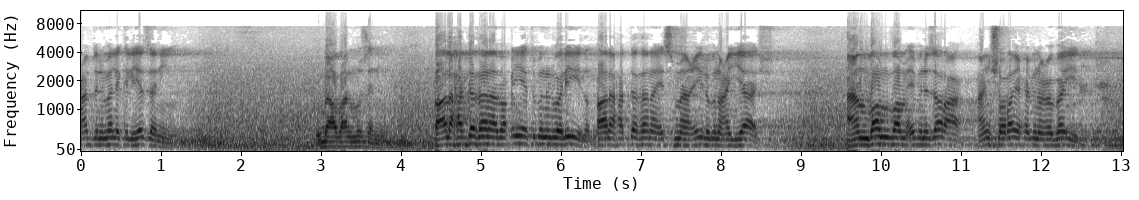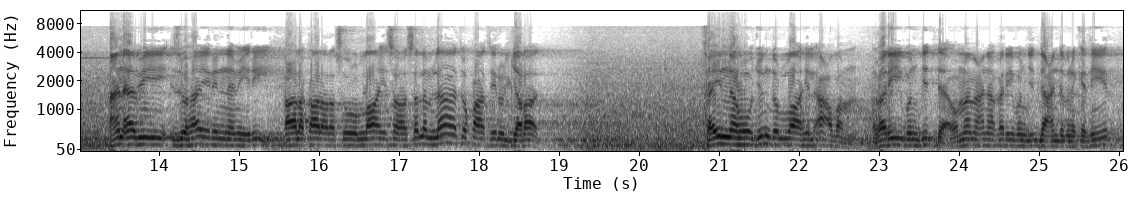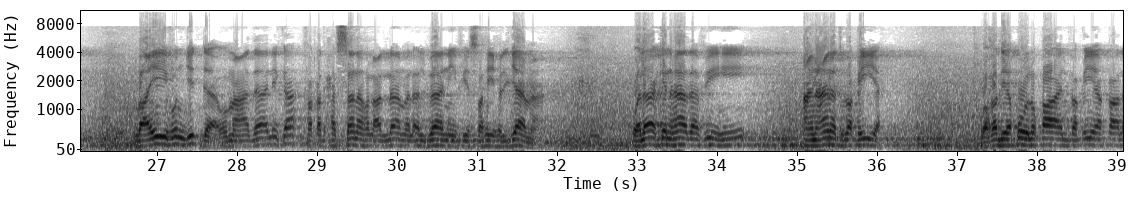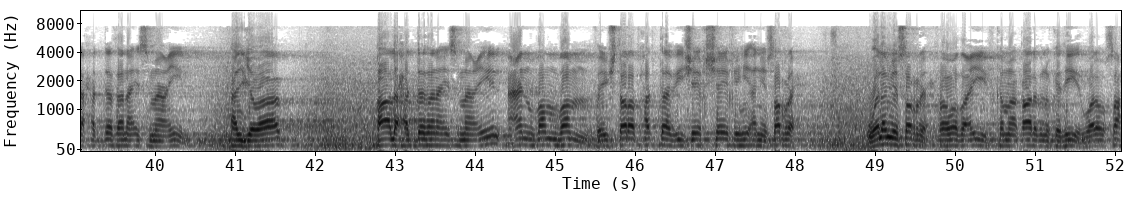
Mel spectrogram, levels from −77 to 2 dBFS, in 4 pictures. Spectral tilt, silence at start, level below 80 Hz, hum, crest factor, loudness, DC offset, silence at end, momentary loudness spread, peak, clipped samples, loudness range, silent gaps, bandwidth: -6 dB/octave; 0 s; -34 dBFS; none; 10 dB; -10 LUFS; under 0.1%; 0 s; 9 LU; 0 dBFS; 2%; 3 LU; none; 11 kHz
